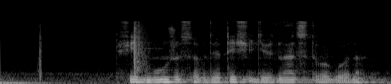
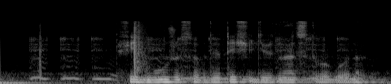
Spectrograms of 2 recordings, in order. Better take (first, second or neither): first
